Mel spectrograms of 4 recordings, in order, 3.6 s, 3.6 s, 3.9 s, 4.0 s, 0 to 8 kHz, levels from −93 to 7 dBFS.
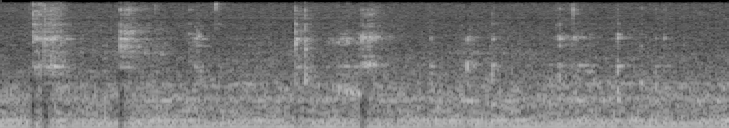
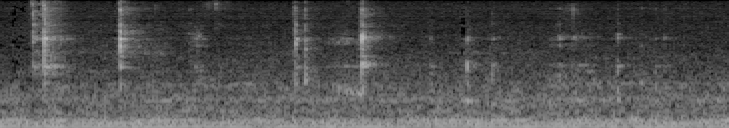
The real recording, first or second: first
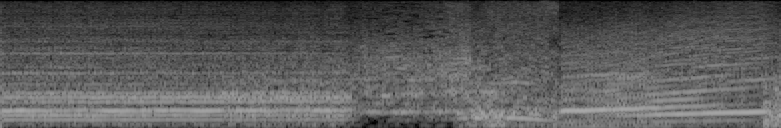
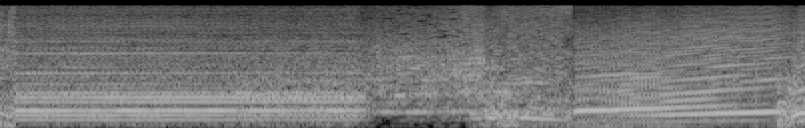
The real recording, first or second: second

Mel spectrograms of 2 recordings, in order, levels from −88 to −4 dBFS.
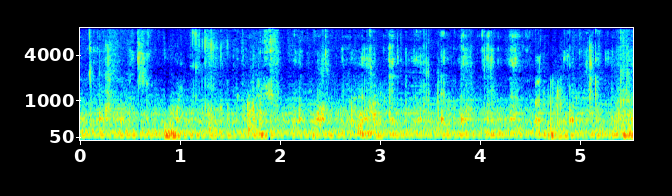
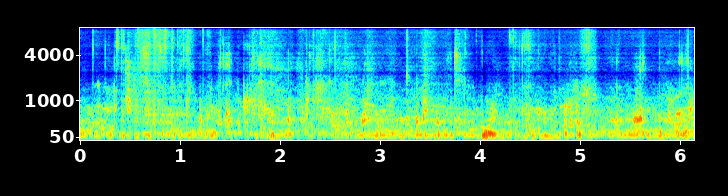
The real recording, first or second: first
